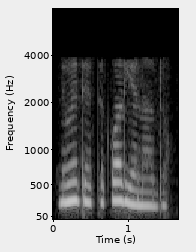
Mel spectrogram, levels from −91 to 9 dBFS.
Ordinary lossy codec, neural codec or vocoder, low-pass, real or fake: AAC, 16 kbps; none; 7.2 kHz; real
